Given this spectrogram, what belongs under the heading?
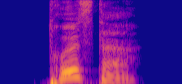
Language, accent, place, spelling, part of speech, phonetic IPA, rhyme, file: German, Germany, Berlin, Tröster, noun, [ˈtʁøːstɐ], -øːstɐ, De-Tröster.ogg
- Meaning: consoler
